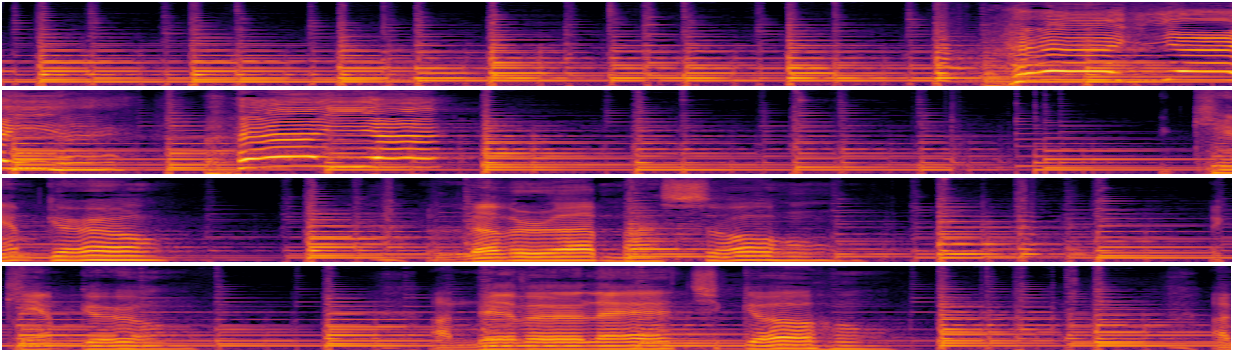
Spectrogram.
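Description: Ukulele strummed in a steady rhythm of chords, with a man's voice singing phrases over it from about five seconds in.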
